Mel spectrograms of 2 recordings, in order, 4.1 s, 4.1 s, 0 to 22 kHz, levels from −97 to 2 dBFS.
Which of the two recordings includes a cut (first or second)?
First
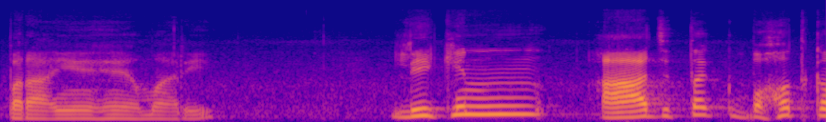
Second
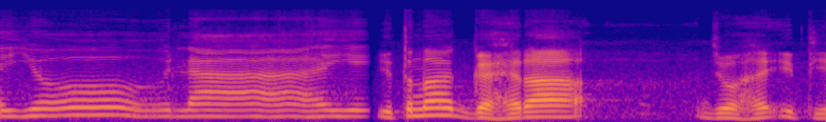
second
